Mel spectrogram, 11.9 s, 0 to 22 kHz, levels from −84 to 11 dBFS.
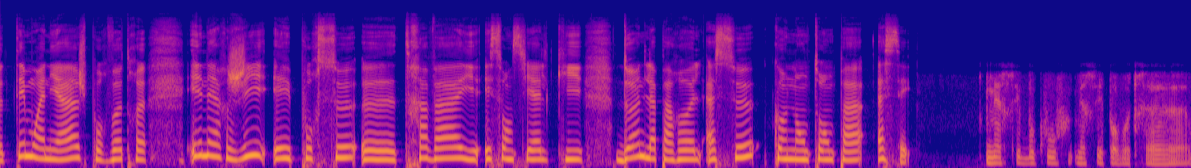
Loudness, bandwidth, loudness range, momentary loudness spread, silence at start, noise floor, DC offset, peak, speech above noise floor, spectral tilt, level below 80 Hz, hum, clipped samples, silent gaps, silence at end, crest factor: -17 LUFS; 14 kHz; 6 LU; 15 LU; 0 s; -64 dBFS; under 0.1%; -2 dBFS; 47 dB; -4.5 dB/octave; -42 dBFS; none; under 0.1%; none; 0 s; 16 dB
